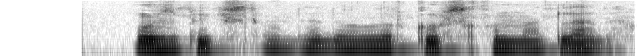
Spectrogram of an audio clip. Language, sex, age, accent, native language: Uzbek, male, 18-24, Qashqadaryo, Uzbek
